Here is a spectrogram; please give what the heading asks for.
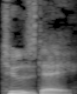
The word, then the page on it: tuesday: English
